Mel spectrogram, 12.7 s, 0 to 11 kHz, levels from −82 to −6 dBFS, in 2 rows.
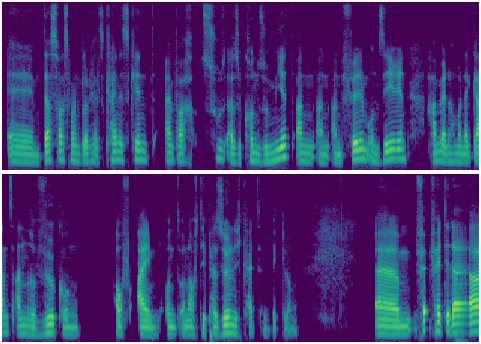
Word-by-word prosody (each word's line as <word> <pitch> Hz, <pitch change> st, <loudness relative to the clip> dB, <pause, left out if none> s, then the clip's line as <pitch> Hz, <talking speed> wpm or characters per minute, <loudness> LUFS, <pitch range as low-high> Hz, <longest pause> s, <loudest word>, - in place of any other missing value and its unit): Ähm, 110 Hz, -2 st, -3 dB
das, 125 Hz, +1 st, +3 dB
was 135 Hz, -1 st, 0 dB
man, 125 Hz, -2 st, -3 dB
glaube 115 Hz, 0 st, -2 dB
ich, 120 Hz, -, -7 dB
als -, -, -9 dB
kleines 130 Hz, -2 st, -3 dB
Kind 135 Hz, -2 st, -4 dB
einfach -, -, -3 dB
zu 150 Hz, -, -7 dB
s 150 Hz, -, -9 dB
also 110 Hz, +1 st, -3 dB
konsumiert 120 Hz, +9 st, -1 dB
an 115 Hz, -2 st, -2 dB
an 110 Hz, 0 st, -7 dB
an 105 Hz, -, -6 dB
Film 140 Hz, +7 st, +2 dB
und 110 Hz, -, -5 dB
Serien, 145 Hz, +6 st, +1 dB, 0.3 s
haben 125 Hz, -, -3 dB
ja 120 Hz, -, +3 dB
noch 115 Hz, 0 st, -8 dB
mal 115 Hz, -, -4 dB
'ne 110 Hz, 0 st, -2 dB
ganz 120 Hz, +1 st, +1 dB
andere 105 Hz, -3 st, -4 dB
Wirkung 105 Hz, -5 st, -1 dB, 0.4 s
auf -, -, -1 dB
einen, 105 Hz, -1 st, +4 dB
und 100 Hz, -1 st, -5 dB
und 105 Hz, -, -2 dB
auf 105 Hz, -, -3 dB
die 110 Hz, -, -4 dB
Persönlichkeitsentwicklung. 115 Hz, +2 st, -2 dB, 1.0 s
Ähm, 105 Hz, -1 st, +5 dB
fä -, -, +3 dB
fällt 140 Hz, -, +3 dB
dir -, -, +6 dB
da 130 Hz, +2 st, +10 dB
115 Hz, 190 wpm, -29 LUFS, 105-130 Hz, 1.0 s, da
